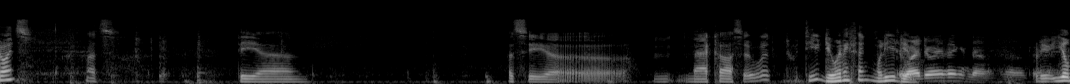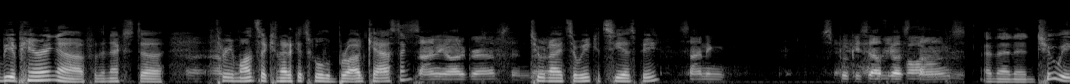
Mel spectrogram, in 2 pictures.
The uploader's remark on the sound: backyard with some burgers, beers, and a couple of microphones.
